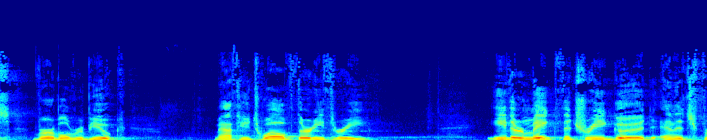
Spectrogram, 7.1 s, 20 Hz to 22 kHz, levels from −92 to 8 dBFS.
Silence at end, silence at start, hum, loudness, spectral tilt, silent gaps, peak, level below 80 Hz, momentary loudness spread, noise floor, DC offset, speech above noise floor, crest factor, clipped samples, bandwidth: 0.1 s; 0 s; none; -24 LUFS; -7 dB/octave; none; -6 dBFS; -68 dBFS; 10 LU; -68 dBFS; under 0.1%; 44 dB; 18 dB; under 0.1%; 13 kHz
